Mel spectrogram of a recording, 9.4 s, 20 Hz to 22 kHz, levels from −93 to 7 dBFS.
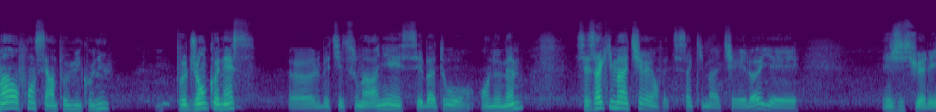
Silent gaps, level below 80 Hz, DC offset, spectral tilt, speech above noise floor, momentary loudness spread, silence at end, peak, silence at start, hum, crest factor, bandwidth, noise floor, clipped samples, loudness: none; under -90 dBFS; under 0.1%; -4.5 dB/octave; 29 dB; 17 LU; 0 s; -14 dBFS; 0 s; none; 24 dB; 10.5 kHz; -68 dBFS; under 0.1%; -39 LUFS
